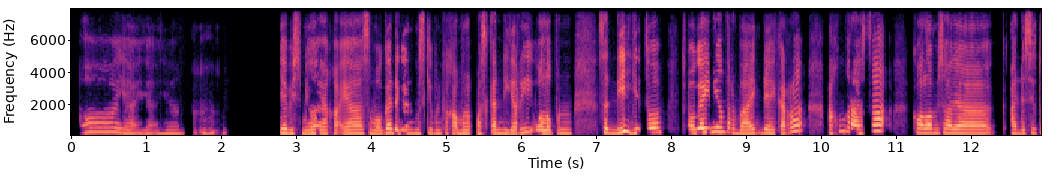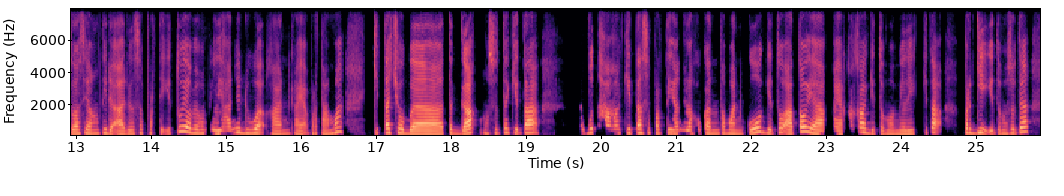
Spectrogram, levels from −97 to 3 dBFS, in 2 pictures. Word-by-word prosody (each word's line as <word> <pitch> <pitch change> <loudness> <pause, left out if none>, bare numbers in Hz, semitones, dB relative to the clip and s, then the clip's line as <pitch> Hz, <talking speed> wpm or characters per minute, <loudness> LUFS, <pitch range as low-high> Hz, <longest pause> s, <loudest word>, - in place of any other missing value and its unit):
Oh, 295 +2 -3
iya 250 -5 -4 0.2
iya 220 -1 -10
iya, 215 +1 -8 0.3
mhm 260 0 -11
mhm. - - -23 0.9
Iya, 255 - +6
bismillah 225 0 0
ya, 220 - +1
Kak, - - -2
ya, 225 - +3 0.2
semoga 225 0 +1
dengan 225 -1 0
meskipun 230 -1 -4
Kakak 235 -1 -1
melepaskan 225 +1 0
diri, 220 +2 0 0.2
walaupun 225 +1 +3 0.5
sedih 265 +4 +6
gitu, 260 +1 -5 0.5
semoga 240 +3 +5
ini 290 +1 -1
yang 315 - +3
terbaik 230 -3 +1
deh, 235 -1 +3
karena 265 +9 +3 0.5
aku 250 +6 -4
ngerasa 255 0 +1 0.5
kalau 255 -2 +4
misalnya 245 -2 +3 0.7
ada 230 -1 -1
situasi 230 -2 -2
yang 220 +1 -5
tidak 235 -3 -2
adil 210 +2 -2
seperti 245 - -11
itu - - -15
ya, 310 - +5
memang 230 -1 -3
pilihannya 220 +4 -3
2 235 0 +2
kan, 195 -2 -3
kayak 195 - -4
pertama 220 +3 -4 0.5
kita - - 0
coba 230 -4 +2 0.5
tegak, 230 +2 +4
maksudnya 235 +2 -7
kita 250 +1 0 0.7
rebut 240 +2 -3 0.2
hak-hak 245 -1 -3
kita, 250 0 0
seperti 240 -2 -6
yang 225 - -7
dilakukan 220 0 -4
temanku 220 +4 0
gitu, 230 +3 -4
atau 320 +10 +4
ya 230 -6 +4 0.2
kayak 205 -2 -4
Kakak 290 +5 -1
gitu, 215 - -11
memilih 210 +1 -5
kita - - -1 0.4
pergi 265 -2 -1
gitu, 195 +3 -6
maksudnya 235 +9 -1
235 Hz, 155 wpm, -20 LUFS, 220-255 Hz, 0.9 s, Iya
